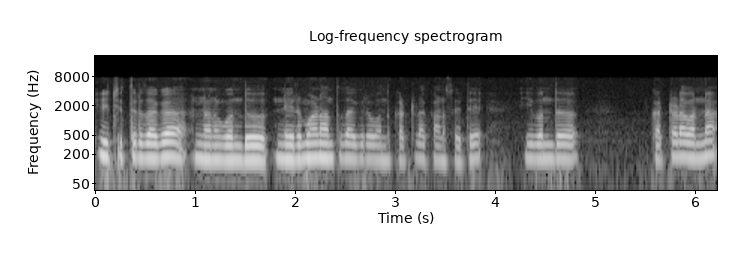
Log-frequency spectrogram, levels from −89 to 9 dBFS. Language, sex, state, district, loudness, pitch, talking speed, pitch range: Kannada, male, Karnataka, Raichur, -15 LUFS, 160 Hz, 105 wpm, 150-170 Hz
